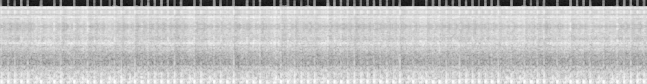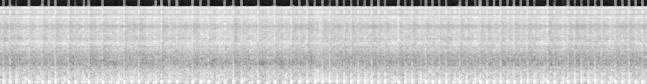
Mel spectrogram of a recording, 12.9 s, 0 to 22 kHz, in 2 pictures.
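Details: Tecumseh HM80 engine, relatively warm, choke off, after carburetor needle adjustment to one turn out from seated; steady fast pulsing idle around three beats per second, no hunting or surging; healthy.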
